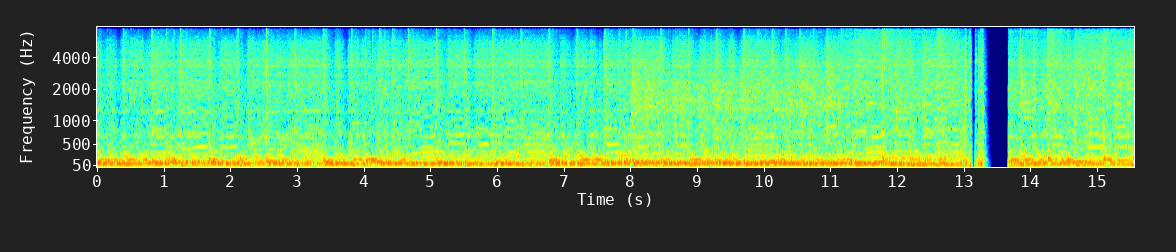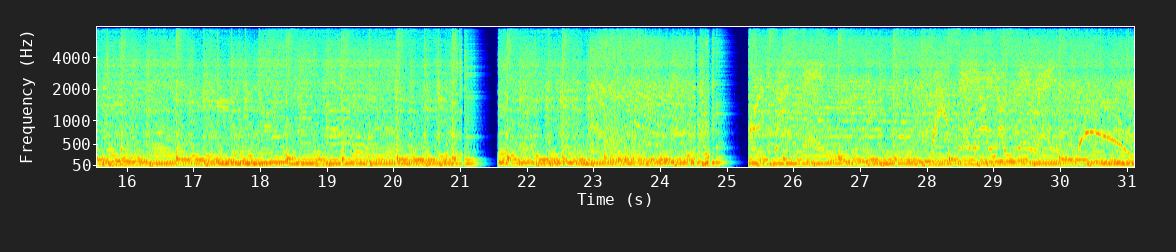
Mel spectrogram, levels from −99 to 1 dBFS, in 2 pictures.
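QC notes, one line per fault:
13.04–13.26 s, repeated packet loss (robotic sound): the sound turns choppy over about 0.22 s, with four holes, the longest about 59 ms. The receiver patched each gap by extending the last bit of audio, and just over half of this stretch is that patching. The run of stitched, repeated fragments gives it the mechanical character.
13.28–13.67 s, long network dropout: a fading buzz trails off into roughly a quarter second of silence, then the audio resumes with about 0.38 s gone. The likely cause is a network stall in which nothing arrived. The receiver stretched the last sound until it ran out, and that stretch never came back.
20.95 s and 21.01–21.07 s, short concealed packet loss: two brief smears, each heard as a small wobble. Around 20 ms and then about 40 ms of audio missed the decoder. Each hole was bridged by continuing the preceding sound and blended back in, so the texture blurs.
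21.11–21.58 s, long network dropout: a smeared, drawn-out sustain lasting almost half a second, with only a hint of silence at its tail. About 0.44 s of audio likely never arrived. The concealment held the last sound for nearly the whole gap, so it sounds stretched rather than cut.
24.52–24.84 s, repeated packet loss (robotic sound): another choppy, robotic patch of about 0.33 s with five gaps, the longest about 43 ms. Roughly two fifths of the span is filled-in audio, a smaller share than at 13 s.
24.84–25.34 s, long network dropout: straight after that run, a fading buzz into a short silence, and the sound returns with about 0.48 s missing. The likely cause is lost network delivery, masked by extending the last audio until it faded.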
